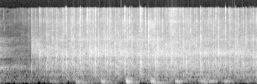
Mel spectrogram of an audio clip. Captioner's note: audience applauds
